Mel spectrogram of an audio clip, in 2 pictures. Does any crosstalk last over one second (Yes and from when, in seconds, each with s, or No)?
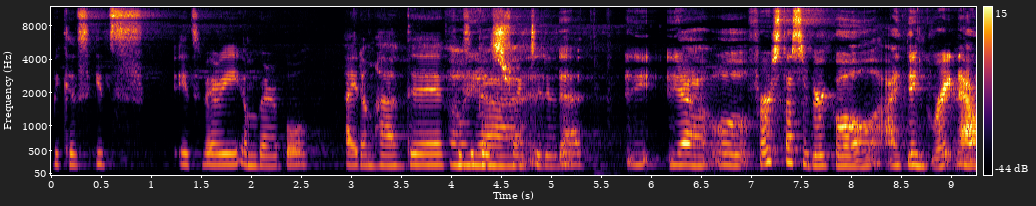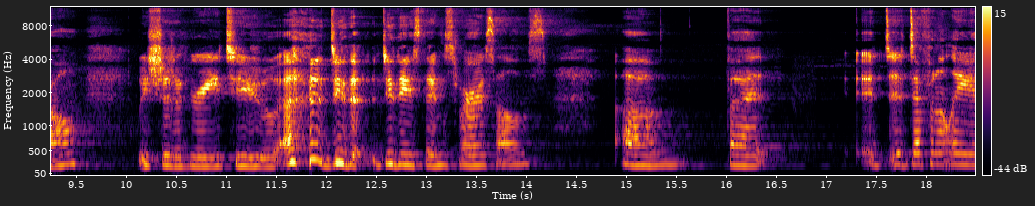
Yes, from 4.0 s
